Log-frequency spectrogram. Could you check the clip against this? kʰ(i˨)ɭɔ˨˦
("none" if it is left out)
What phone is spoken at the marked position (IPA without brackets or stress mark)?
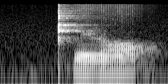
i˨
